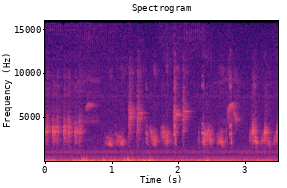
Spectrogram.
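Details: Great reed warbler singing from a lotus leaf, Saemangeum, Gimje-si, Jeollabuk-do, Korea, midday 1 July 2024; rough, churring phrases alternating lower and higher harsh notes, with steady low-pitched background rumble.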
